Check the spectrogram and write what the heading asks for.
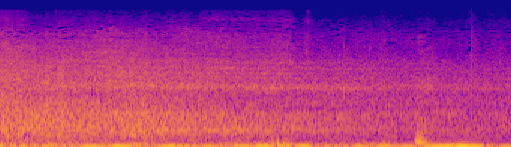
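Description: A train rolls steadily along the rails with a dense, continuous, fairly loud rumble, and a brief wheel squeal rises near the end. No voices are heard.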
